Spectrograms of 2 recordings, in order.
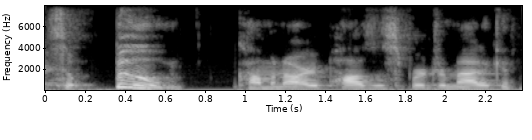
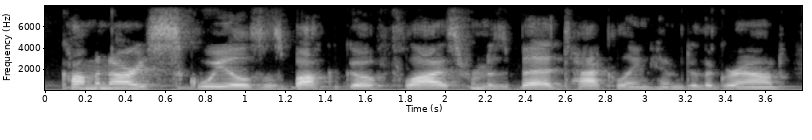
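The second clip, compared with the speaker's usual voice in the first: ordinary delivery, nothing marked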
